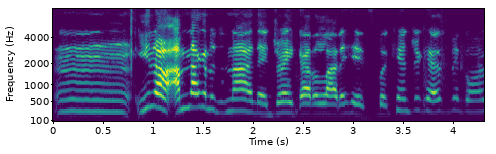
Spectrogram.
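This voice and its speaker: A woman with a high pitch and an American accent, her voice raised and projected, at a fairly quick pace. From US Midwest, Kansas City, Missouri. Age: 20s. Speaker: hip hop artist. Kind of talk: casual interview. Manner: laid-back.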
